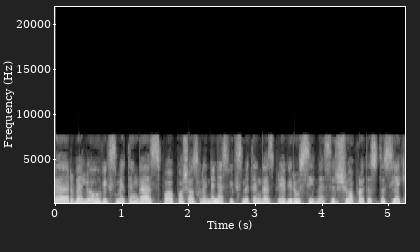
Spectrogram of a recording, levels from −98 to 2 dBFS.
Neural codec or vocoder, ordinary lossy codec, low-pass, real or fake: vocoder, 44.1 kHz, 128 mel bands, Pupu-Vocoder; AAC, 24 kbps; 19.8 kHz; fake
